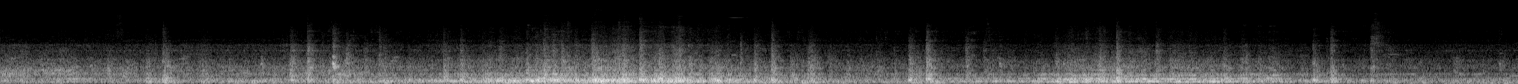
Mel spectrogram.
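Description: Tokyo Waterfront Railway 70-000 series electric train running, heard from on board: a steady rumble of wheels on rail with scattered sharp clicks over rail joints, swelling louder twice.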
